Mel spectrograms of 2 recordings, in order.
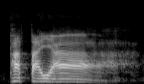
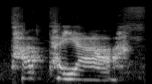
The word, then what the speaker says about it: Pattaya: How do you say that now, Phil? Pattaya. Let's do a quick check. Pattaya. Exactly. Perfect. That's right on, Phil.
